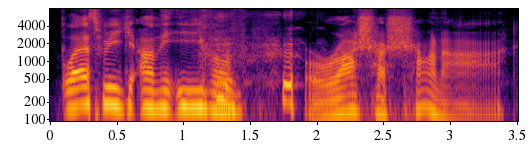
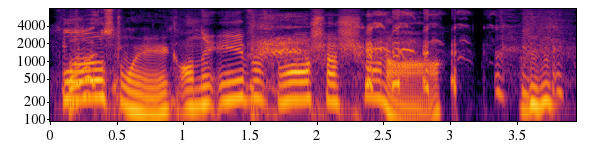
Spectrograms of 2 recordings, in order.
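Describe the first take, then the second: First: It is read in the speaker's usual accent. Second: It is read in an imitated British reporter accent.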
